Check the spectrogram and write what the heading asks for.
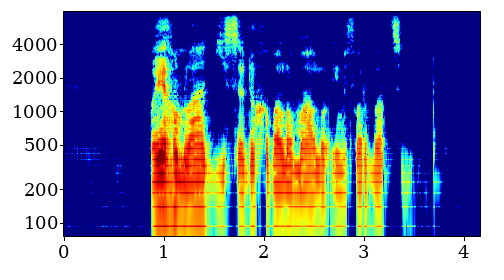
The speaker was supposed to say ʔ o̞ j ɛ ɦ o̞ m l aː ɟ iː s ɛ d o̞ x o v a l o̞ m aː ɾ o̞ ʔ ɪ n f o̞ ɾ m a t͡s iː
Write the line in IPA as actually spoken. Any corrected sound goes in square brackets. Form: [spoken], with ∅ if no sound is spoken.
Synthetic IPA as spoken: ʔ o̞ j ɛ ɦ o̞ m l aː ɟ iː s ɛ d o̞ x o v a l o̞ m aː [l] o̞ ʔ ɪ n f o̞ ɾ m a t͡s iː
